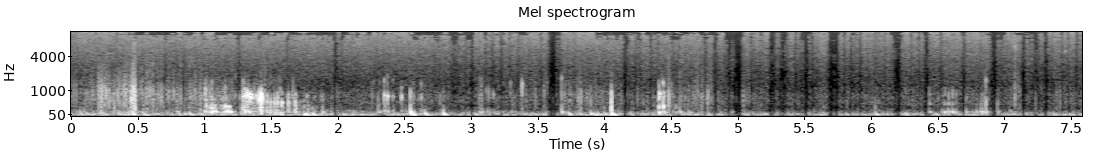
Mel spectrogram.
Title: stomach growling 4 minutes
